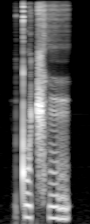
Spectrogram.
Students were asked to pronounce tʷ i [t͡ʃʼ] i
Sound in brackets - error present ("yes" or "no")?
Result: yes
